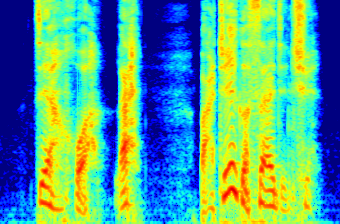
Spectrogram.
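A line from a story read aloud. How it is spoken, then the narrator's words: Lewd laughing. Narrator (Chinese): 黑人淫荡的笑着说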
